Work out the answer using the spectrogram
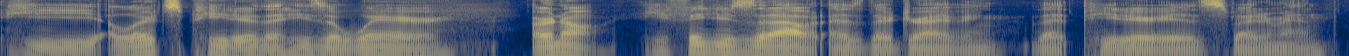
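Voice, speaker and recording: A man's voice: low voice, moderate pace, dark tone, no room sound, clean studio sound. A man co-hosting a casual movie review chat, opinionated and sarcastic. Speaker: podcast co-host.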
